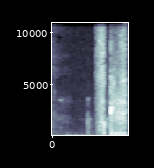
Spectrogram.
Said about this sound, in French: t'as éternué là.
